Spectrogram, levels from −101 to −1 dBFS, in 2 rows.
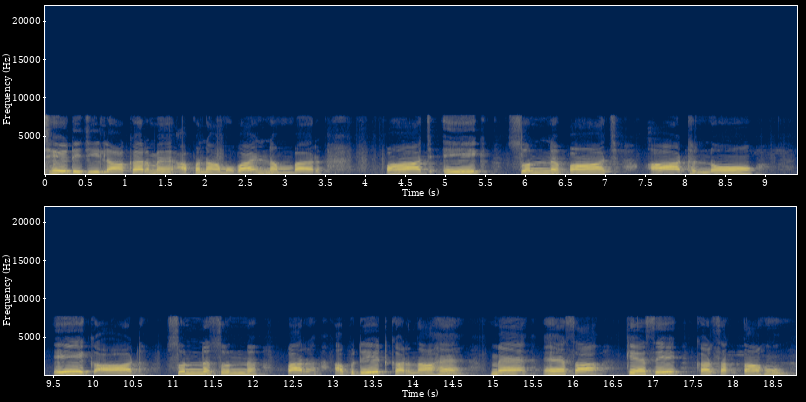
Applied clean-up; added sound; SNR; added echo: none; none; none; none.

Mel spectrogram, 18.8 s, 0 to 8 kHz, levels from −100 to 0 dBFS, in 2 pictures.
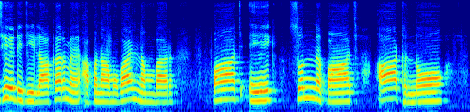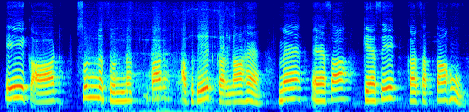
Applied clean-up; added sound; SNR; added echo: neural separator model SepFormer DNS4.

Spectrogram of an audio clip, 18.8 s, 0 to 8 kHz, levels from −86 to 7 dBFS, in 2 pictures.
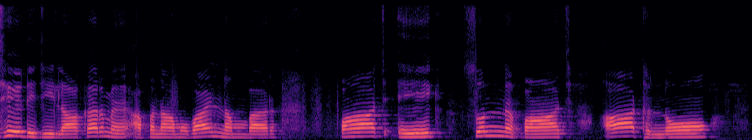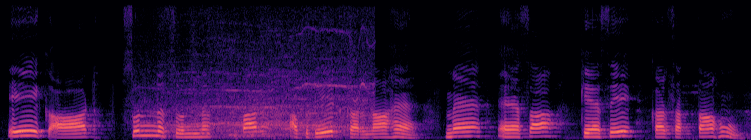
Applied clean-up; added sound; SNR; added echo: none; Crowd / Cheering; 13 dB; none.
